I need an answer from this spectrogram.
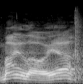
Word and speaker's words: Milo: I said it right, Milo, right? Milo, yeah.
